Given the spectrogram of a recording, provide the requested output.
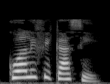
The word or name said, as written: kualifikasi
